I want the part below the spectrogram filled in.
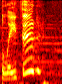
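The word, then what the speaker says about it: Blaiddyd: Alexandra Blathid, Crown Prince of the Holy Kingdom of Fargus. Someone explained to me how you get Blathid out of the way that it's spelled.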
